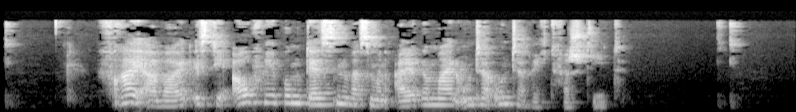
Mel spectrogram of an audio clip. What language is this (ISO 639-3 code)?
deu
